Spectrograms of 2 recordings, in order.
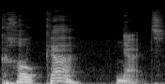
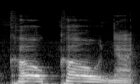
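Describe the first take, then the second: First: The middle syllable has a reduced 'uh' vowel. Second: The middle syllable has a full 'oh' vowel. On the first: The speaker calls it right. "You say C O C U, coca nut" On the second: The speaker calls it wrong. "you don't say cocoa nut"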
